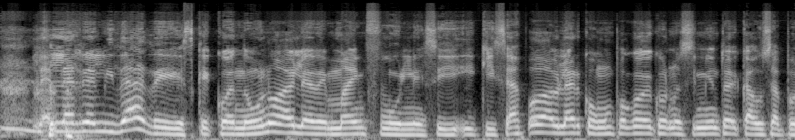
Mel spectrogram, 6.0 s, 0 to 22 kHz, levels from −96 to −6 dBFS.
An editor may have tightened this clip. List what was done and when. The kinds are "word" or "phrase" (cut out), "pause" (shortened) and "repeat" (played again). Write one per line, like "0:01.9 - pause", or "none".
none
